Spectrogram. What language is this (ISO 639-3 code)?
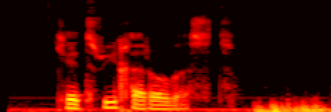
fas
